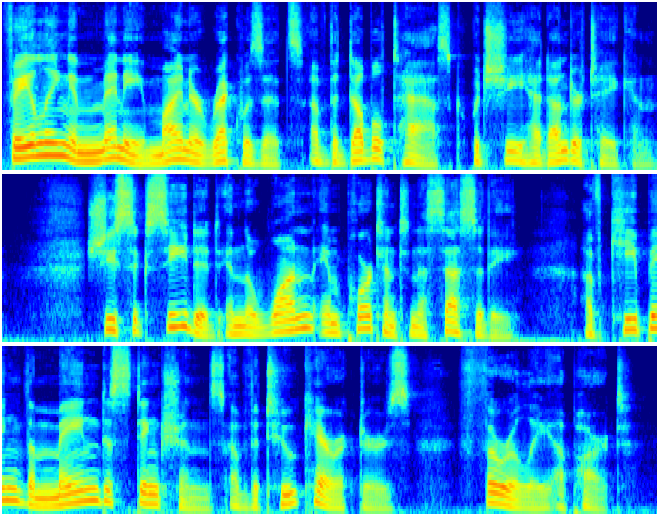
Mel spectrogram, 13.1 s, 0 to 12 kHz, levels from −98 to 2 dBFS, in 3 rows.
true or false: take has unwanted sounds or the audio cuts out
false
